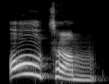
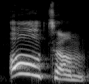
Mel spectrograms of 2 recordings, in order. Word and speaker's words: autumn: And the last one is autumn. Autumn. This N is silent. لا تلفظها. We write it but we don't pronounce it.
